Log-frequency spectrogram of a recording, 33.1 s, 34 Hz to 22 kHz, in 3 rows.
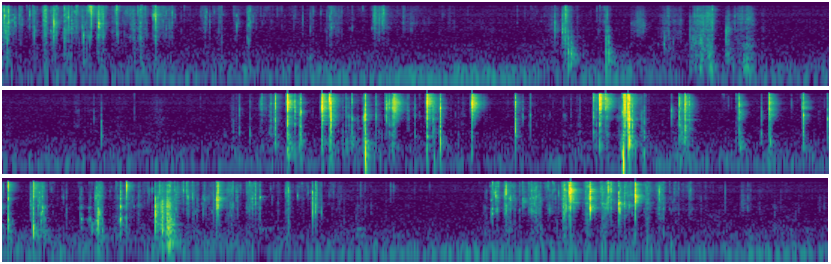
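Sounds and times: plastic tub crinkling: 0:00.0 - 0:05.6, 0:22.0 - 0:27.0, 0:28.5 - 0:32.2
slime clicking and popping: 0:14.6 - 0:18.1, 0:18.8 - 0:26.3, 0:28.6 - 0:31.0.

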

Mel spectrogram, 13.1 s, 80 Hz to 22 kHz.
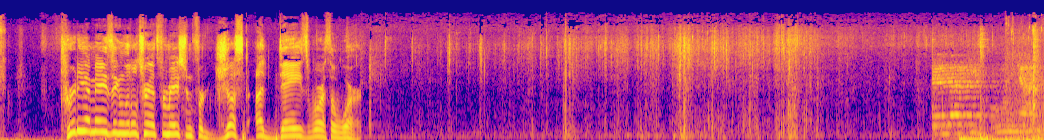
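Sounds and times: bike tyres rolling over gravel: 0:04.4 - 0:11.7.

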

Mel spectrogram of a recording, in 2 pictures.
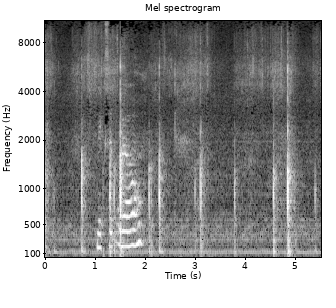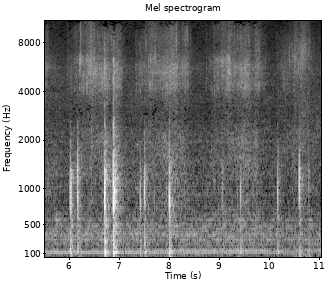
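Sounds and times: hand squishing food in bowl: 0:00.0 - 0:11.0.

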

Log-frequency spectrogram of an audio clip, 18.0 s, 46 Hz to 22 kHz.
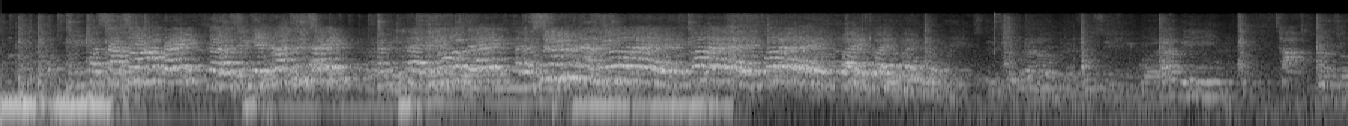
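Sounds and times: children singing: 0:00.9 - 0:14.8.

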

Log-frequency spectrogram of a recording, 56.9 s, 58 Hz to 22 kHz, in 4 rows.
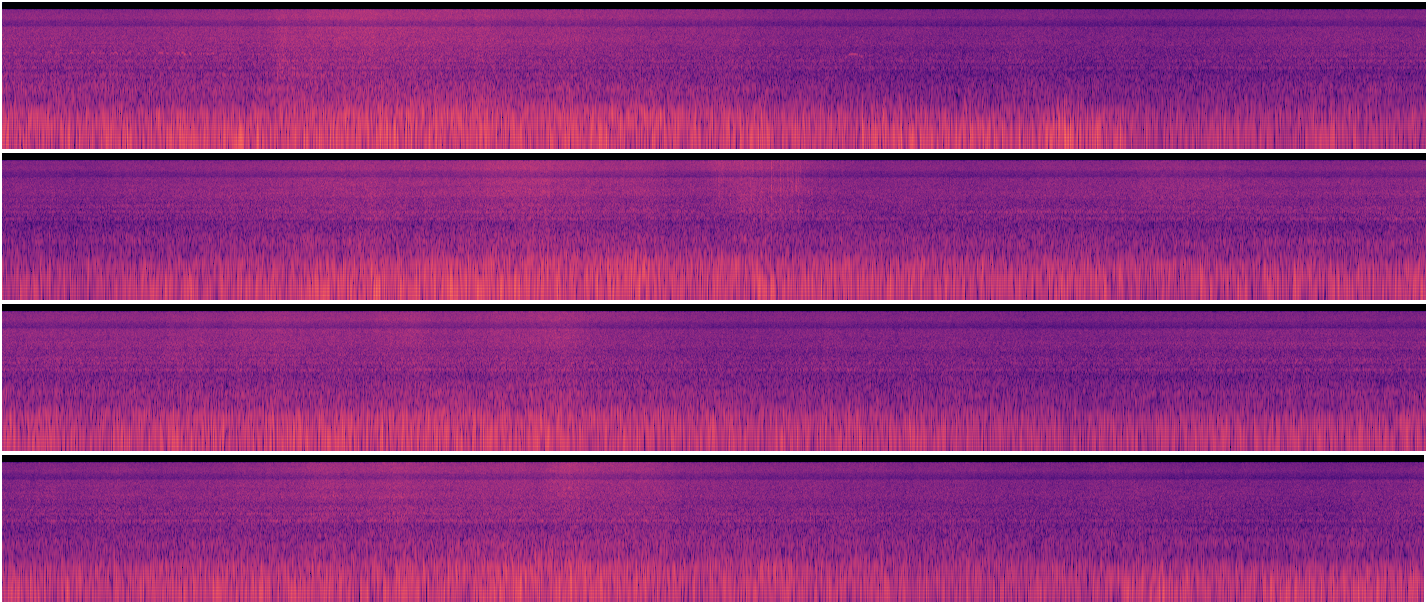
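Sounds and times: surf breaking over rocks: 0:17.3 - 0:24.4.

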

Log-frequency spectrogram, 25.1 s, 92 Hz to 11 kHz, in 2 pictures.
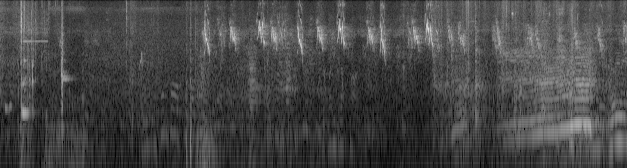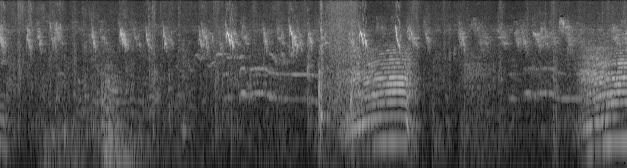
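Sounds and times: birds chirping: 0:00.0 - 0:25.0
cow mooing: 0:09.0 - 0:12.2, 0:24.0 - 0:25.0.

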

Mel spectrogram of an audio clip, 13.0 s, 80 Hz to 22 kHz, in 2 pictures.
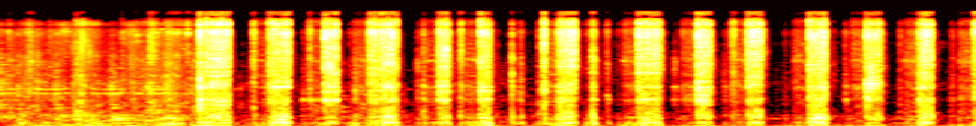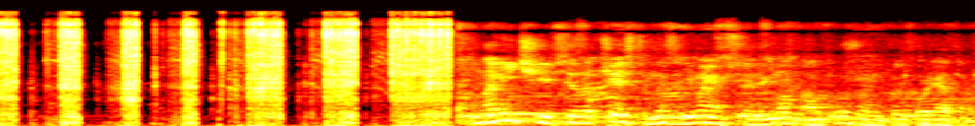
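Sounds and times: impact wrench bursts: 0:01.3 - 0:09.6.

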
